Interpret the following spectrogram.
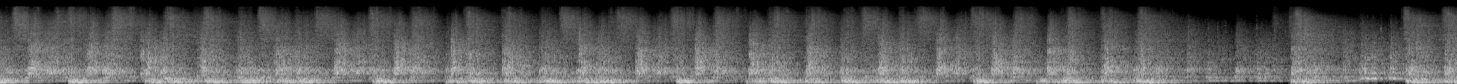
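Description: High school drumline playing a cadence on marching snare drums, tenor drums and bass drums: dense rapid sticking over bass drum notes. The low bass drum part drops out briefly near the end, then comes back in.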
